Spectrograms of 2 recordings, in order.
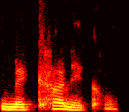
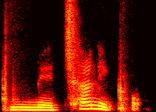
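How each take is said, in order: First: The ch is said as a k sound. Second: The ch is said like in church. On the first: The speaker calls it right. "We say mechanical" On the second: The speaker calls it wrong. "Even if you have the C H, you don't say mechanical"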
